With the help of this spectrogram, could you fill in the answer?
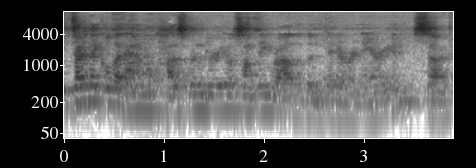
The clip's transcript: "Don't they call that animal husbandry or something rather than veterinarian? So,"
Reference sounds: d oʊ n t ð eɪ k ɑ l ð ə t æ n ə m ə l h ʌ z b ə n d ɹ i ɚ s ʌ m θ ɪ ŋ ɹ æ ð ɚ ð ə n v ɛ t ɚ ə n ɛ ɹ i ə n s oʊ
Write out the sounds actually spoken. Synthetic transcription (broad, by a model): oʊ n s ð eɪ k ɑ l ð ə t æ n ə m l h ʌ z b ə n d ɹ i ɚ s ʌ m θ ɪ ŋ ɹ æ ð ɚ ð ə n v ɛ t ɚ ə n ɛ ɹ i ə n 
